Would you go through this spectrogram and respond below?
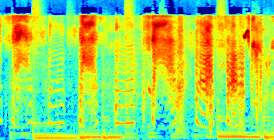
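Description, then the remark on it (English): A lemming gives a run of harsh, squeaky chattering calls in about four quick bursts, each buzzy and strident with a nasal edge, loud and alone with no talking. “That's the sound of an actual lemming, and they hang out in the grassy tundra of the Arctic, a harsh landscape that's covered in snow for most of the year.”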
